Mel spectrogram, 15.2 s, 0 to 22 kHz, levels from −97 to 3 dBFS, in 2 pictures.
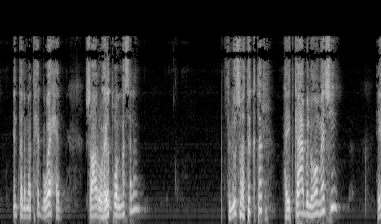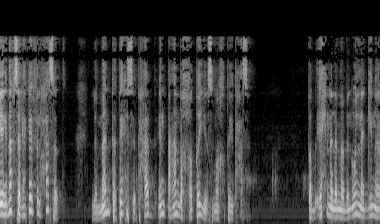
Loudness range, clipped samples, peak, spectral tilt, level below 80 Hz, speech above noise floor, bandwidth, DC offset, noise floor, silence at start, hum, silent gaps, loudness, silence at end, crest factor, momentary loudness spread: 10 LU; under 0.1%; 0 dBFS; -3.5 dB/octave; -54 dBFS; 52 dB; 11.5 kHz; under 0.1%; -71 dBFS; 0.25 s; none; none; -19 LUFS; 0 s; 20 dB; 16 LU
